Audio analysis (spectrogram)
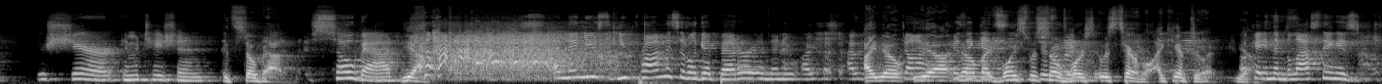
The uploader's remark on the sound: In front of a live audience. With thanks to the recording team at the Live Talks Los Angeles event at Aratani Theatre in downtown Los Angeles.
